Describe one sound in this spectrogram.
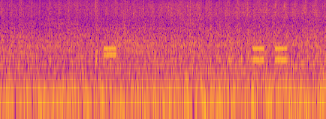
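A mobile phone beeps several times.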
